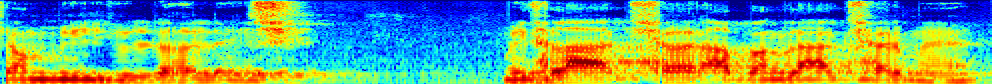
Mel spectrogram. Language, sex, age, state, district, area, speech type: Maithili, male, 60+, Bihar, Madhubani, rural, spontaneous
